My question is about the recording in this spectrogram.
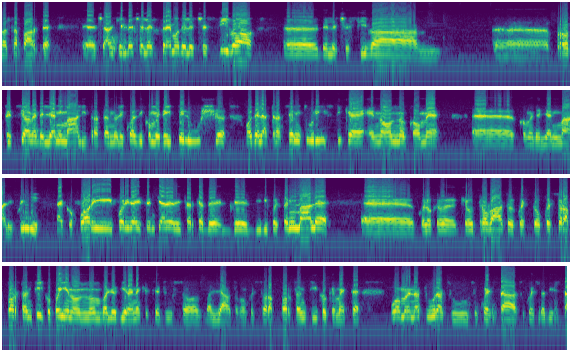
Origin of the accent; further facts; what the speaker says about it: Turin, Piedmont, Italy; giocavo in casa, nel senso che io sono di Torino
